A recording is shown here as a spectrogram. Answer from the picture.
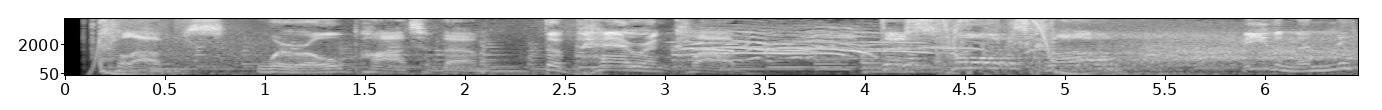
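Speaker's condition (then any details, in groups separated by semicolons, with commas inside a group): No condition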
